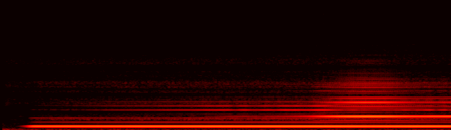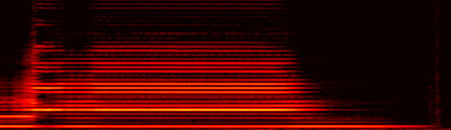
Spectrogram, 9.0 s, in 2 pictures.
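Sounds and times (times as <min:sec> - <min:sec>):
harmonics: 0:00.2 - 0:09.0.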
